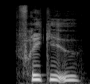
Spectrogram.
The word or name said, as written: frigive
